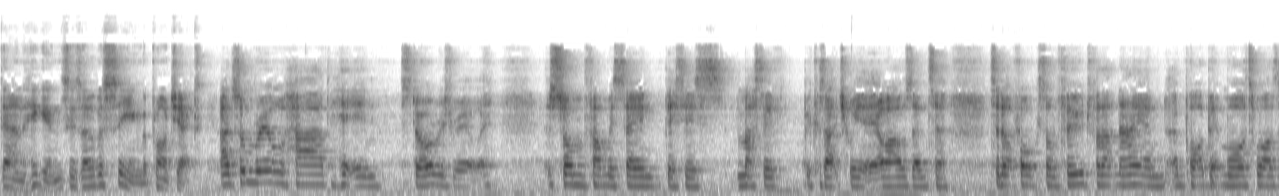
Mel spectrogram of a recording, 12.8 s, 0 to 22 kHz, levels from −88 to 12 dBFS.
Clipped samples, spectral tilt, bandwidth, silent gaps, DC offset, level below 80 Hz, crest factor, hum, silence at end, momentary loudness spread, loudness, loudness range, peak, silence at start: under 0.1%; -2.5 dB/octave; 14.5 kHz; none; under 0.1%; -54 dBFS; 22 dB; none; 0 s; 9 LU; -26 LUFS; 2 LU; -6 dBFS; 0 s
